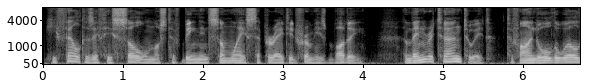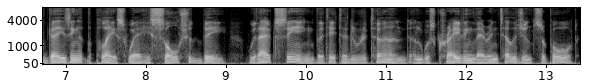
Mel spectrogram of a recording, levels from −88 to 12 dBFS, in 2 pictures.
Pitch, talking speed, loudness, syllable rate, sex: 95 Hz, 210 wpm, -17 LUFS, 5.2 syllables/s, male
